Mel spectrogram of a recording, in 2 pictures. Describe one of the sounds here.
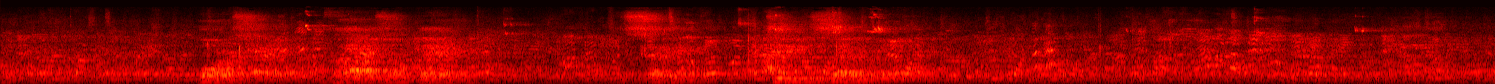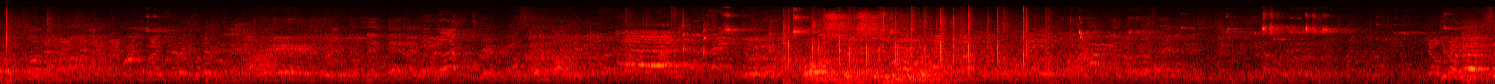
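A crowd chatters and calls out in a large echoing gym.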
